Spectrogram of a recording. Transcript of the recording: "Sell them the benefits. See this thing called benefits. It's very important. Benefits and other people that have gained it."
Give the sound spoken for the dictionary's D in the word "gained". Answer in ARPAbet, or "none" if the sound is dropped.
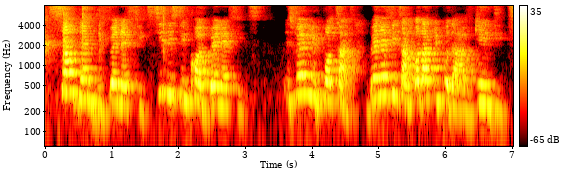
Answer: D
